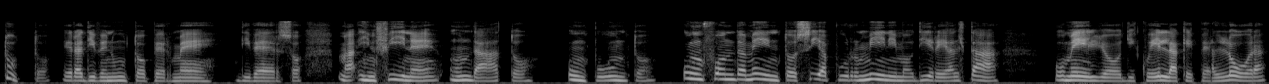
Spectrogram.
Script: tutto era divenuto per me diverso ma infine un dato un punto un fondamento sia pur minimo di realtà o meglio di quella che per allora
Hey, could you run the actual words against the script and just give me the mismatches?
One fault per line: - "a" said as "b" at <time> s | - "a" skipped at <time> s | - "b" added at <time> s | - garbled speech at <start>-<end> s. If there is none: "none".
none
